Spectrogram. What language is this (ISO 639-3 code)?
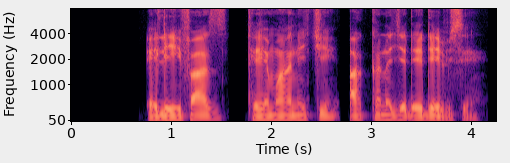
orm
